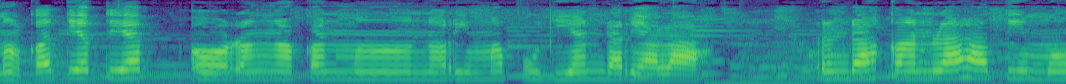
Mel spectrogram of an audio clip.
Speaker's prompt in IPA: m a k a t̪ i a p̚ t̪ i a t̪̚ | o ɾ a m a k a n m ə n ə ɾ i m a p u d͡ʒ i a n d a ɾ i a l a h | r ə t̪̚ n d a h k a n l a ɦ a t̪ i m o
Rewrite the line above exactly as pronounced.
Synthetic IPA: m a k a t̪ i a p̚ t̪ i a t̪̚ | o ɾ a ŋ a k a n m ə n ə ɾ i m a p u d͡ʒ i a n d a ɾ i a l a h | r ə n d a h k a n l a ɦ a t̪ i m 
